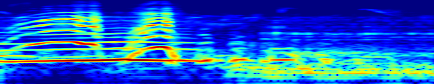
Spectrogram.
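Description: Spotted hyenas squealing while mobbing a lion: several overlapping high calls, each rising and falling, packed into about the first second over a low steady tone, then the calls die down.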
